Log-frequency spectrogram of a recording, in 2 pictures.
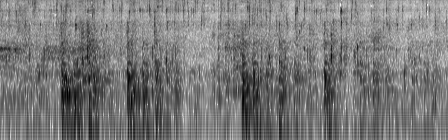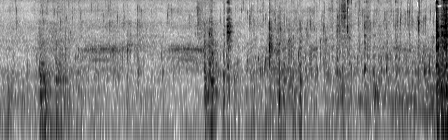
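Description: Metal spoon stirring a thick fish curry gravy in a pot: soft wet sloshing and slurping of the sauce with scattered light scrapes and taps of the spoon against the pot.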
